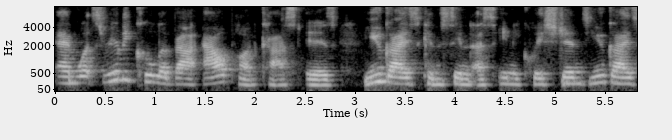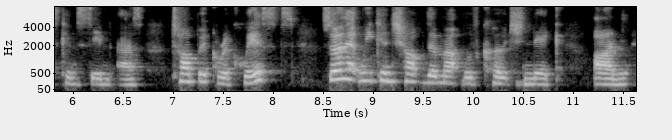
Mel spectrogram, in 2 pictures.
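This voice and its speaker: A woman in her twenties with a New Zealand accent, co-hosting a live podcast in a bubbly, excited way. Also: medium pitch, a little slow. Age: 20s. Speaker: podcast co-host.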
